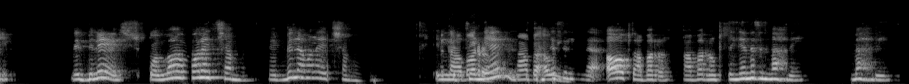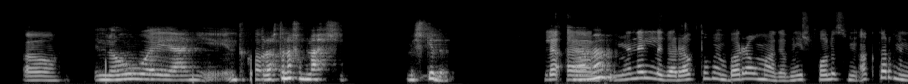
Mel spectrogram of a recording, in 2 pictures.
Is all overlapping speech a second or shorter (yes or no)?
no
